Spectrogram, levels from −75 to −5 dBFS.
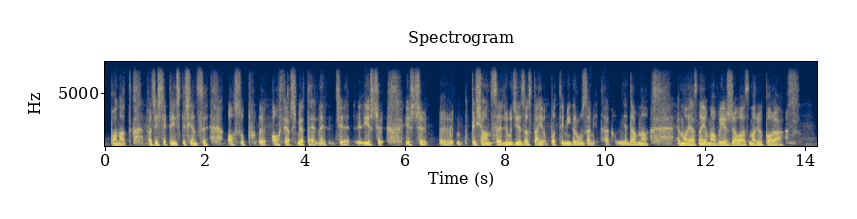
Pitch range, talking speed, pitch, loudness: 140-155 Hz, 95 wpm, 150 Hz, -13 LUFS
